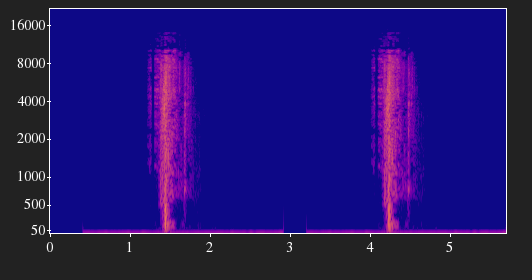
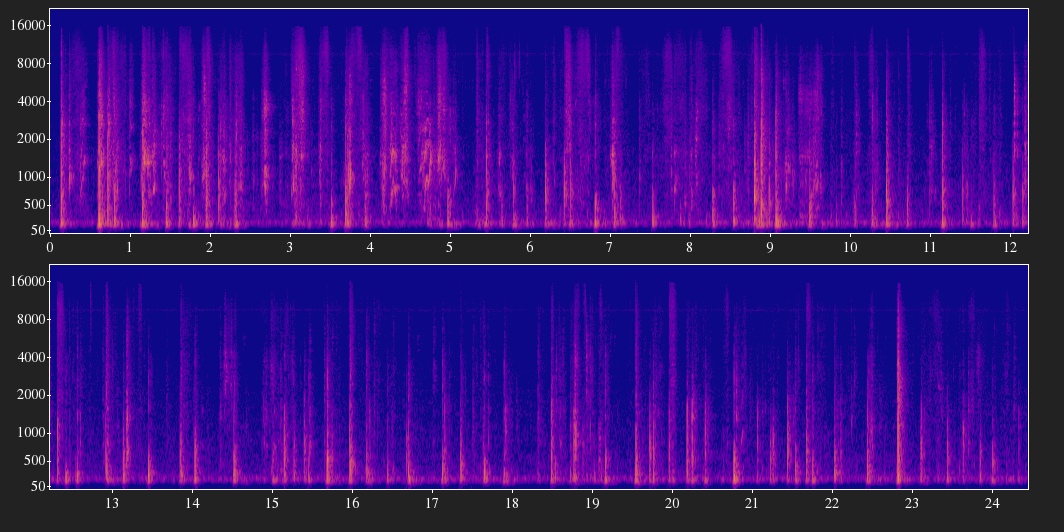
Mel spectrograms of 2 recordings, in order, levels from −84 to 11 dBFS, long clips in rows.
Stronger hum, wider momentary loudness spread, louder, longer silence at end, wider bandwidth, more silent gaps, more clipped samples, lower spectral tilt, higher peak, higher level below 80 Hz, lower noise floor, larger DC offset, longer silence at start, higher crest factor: neither; about the same, 18 LU vs 16 LU; first, -24 LUFS vs -37 LUFS; first, 1.15 s vs 0 s; second, 14.5 kHz vs 16.5 kHz; first, 2.92-3.19 s vs none; neither; second, -1.5 dB/octave vs -4.5 dB/octave; second, -6 dBFS vs 0 dBFS; first, -58 dBFS vs -80 dBFS; first, -78 dBFS vs -56 dBFS; neither; first, 1.25 s vs 0.05 s; second, 28 dB vs 36 dB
